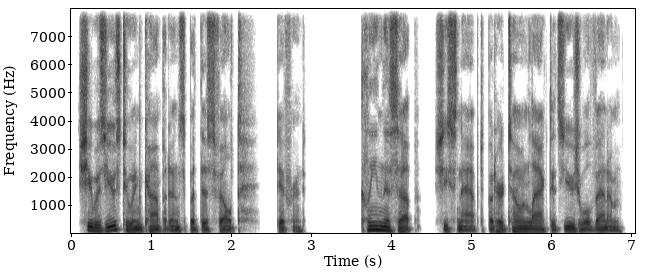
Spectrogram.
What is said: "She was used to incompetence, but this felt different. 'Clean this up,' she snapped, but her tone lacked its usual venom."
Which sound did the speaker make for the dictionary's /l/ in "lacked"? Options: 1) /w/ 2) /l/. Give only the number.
2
